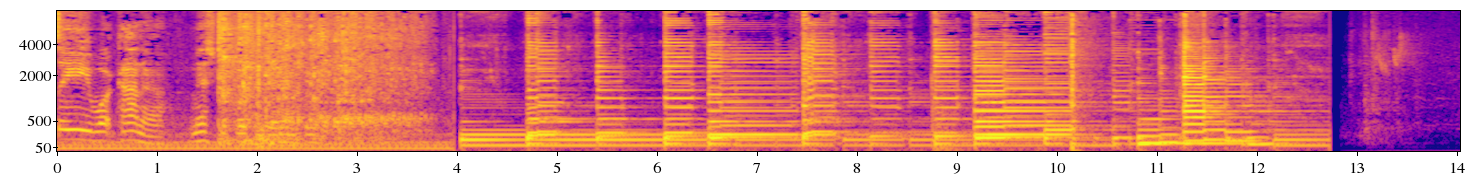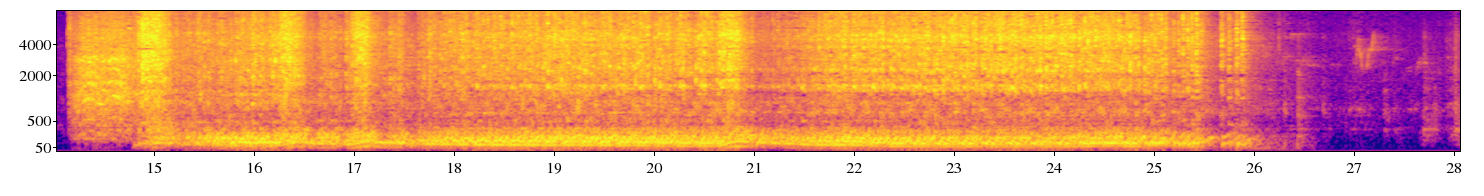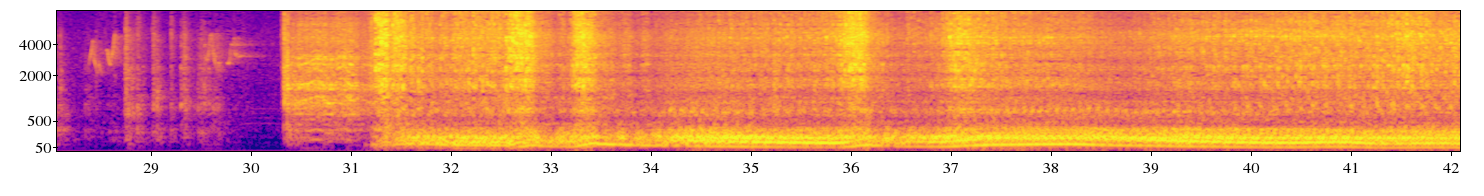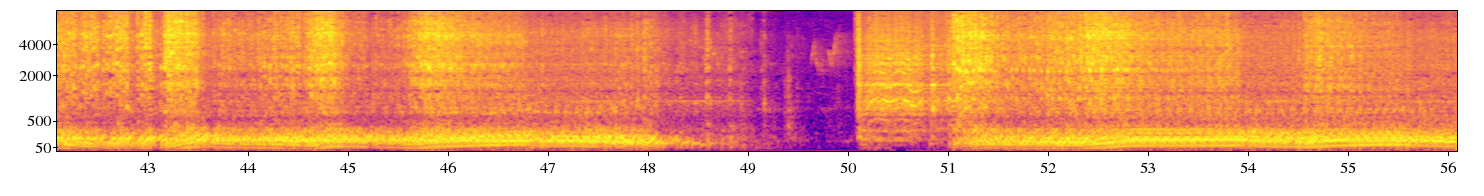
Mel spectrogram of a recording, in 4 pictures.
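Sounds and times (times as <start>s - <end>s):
car engine revving: 14.3s - 26.1s, 30.7s - 48.8s, 50.1s - 56.0s.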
